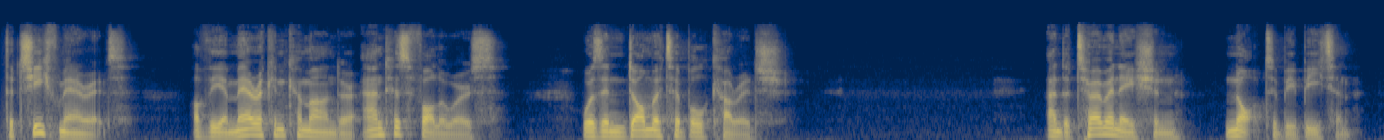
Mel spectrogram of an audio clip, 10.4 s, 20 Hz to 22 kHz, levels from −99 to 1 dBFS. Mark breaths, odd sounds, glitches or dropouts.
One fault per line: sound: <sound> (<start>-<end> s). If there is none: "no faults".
no faults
